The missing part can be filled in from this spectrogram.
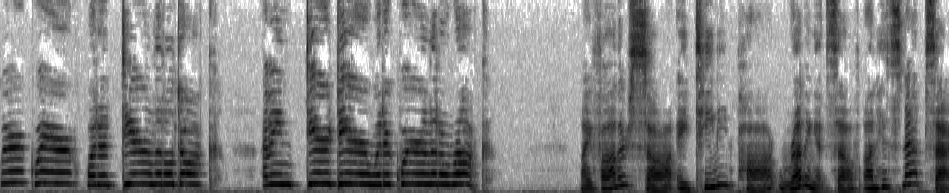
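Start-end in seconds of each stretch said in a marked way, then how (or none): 0.0-6.1 funny, very high, squeaky little mouse voice. Reading a story aloud, a mouse speaking as the father wakes: funny little voice. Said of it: "a funny little voice saying".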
